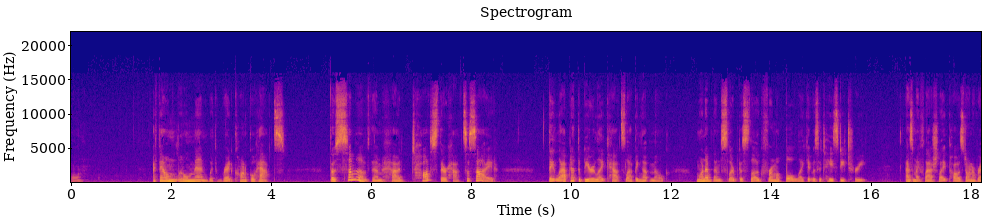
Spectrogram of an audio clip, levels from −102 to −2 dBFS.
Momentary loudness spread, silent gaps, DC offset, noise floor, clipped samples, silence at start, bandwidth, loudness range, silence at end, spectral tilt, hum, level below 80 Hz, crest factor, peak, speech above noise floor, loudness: 11 LU; none; under 0.1%; -62 dBFS; under 0.1%; 0 s; 15 kHz; 4 LU; 0 s; -4 dB/octave; none; -62 dBFS; 20 dB; -12 dBFS; 32 dB; -31 LUFS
